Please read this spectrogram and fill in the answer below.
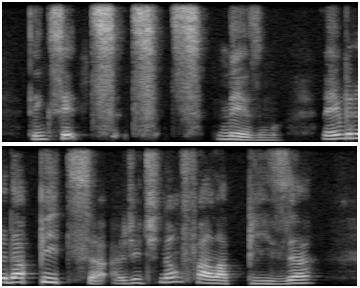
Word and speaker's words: pizza: Ou vocês chamam aquela coisa maravilhosa de comer de pizza, ou a pronúncia certa é pizza.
